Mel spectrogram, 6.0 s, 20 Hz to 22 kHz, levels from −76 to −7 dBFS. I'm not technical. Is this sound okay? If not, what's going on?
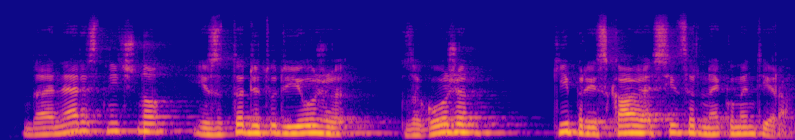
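No, not quite. At about 1.08 s there's a microphone volume stepped up moment: the software cranked the mic's input in one jump, so everything suddenly gets louder.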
